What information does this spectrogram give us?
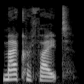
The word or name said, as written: macrophyte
